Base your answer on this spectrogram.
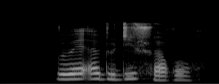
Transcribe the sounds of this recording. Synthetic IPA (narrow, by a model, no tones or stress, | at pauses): wɛʔadudiʃwaɣʊ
